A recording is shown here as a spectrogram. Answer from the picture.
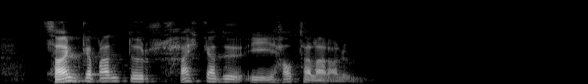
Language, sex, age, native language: Icelandic, male, 70-79, Icelandic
